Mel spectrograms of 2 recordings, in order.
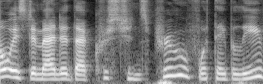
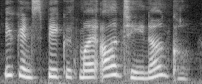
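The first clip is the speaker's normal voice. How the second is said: polite; 5 semitones higher than usual. Acted. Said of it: "Harry retorted politely".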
